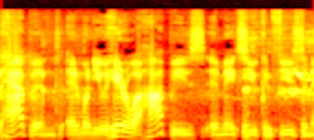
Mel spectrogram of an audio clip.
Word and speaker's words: Wahhabis: I think you said that wrong. It's Wahhabis.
